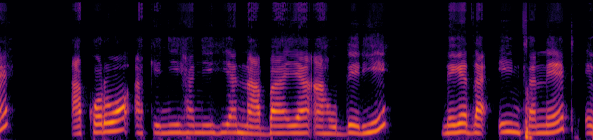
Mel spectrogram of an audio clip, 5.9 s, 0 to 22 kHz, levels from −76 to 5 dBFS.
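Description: Starved of bits, the encoder has most likely fallen back to Opus compression in its hybrid speech mode, which fits a rate near 16 kbps. Throughout, the speech sounds plainly muffled and hoarse, with grainy, roughened tone, though content still reaches about 20.2 kHz.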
